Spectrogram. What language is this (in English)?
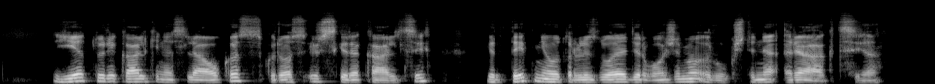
Lithuanian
